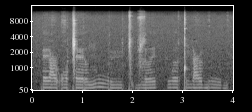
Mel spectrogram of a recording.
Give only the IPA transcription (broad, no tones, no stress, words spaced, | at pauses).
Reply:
ɾɛe̯ʕṵʁʷəǁɛ ɾəo̯ɲuː ɾyː ǀṵbɮəe̯ | wəːǃiːʕybuːb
